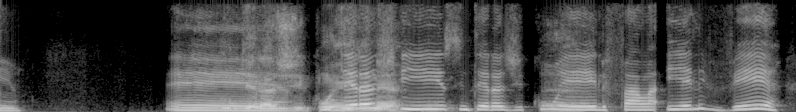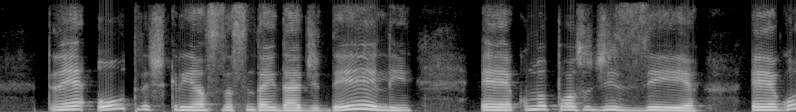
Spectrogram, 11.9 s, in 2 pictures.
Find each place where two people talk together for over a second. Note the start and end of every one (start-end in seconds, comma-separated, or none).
1.6-3.1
